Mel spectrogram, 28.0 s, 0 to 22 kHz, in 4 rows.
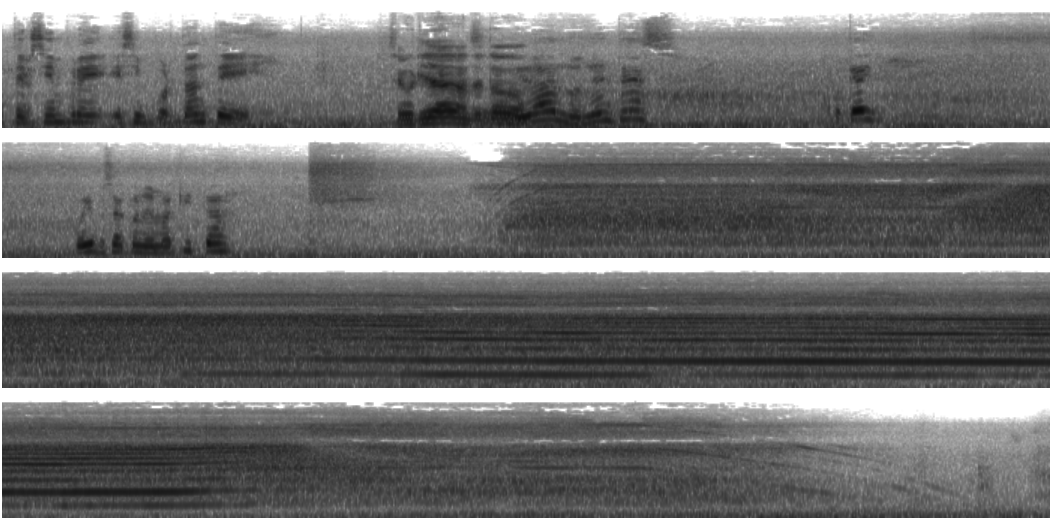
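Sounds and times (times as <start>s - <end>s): router bit cutting wood: 10.1s - 27.4s
router whining: 10.1s - 27.6s.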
